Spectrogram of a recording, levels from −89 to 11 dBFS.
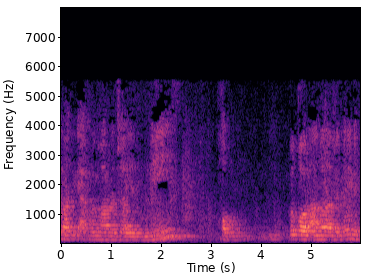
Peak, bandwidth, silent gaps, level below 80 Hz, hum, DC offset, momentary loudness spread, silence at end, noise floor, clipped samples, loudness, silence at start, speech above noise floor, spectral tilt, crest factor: -4 dBFS; 5.8 kHz; none; -66 dBFS; none; under 0.1%; 22 LU; 0 s; -46 dBFS; under 0.1%; -24 LUFS; 0 s; 22 dB; -10.5 dB/octave; 22 dB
